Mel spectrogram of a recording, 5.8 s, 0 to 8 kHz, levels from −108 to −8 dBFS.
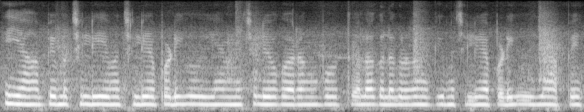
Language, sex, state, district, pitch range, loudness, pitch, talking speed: Hindi, female, Haryana, Rohtak, 205-210 Hz, -15 LUFS, 205 Hz, 205 wpm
